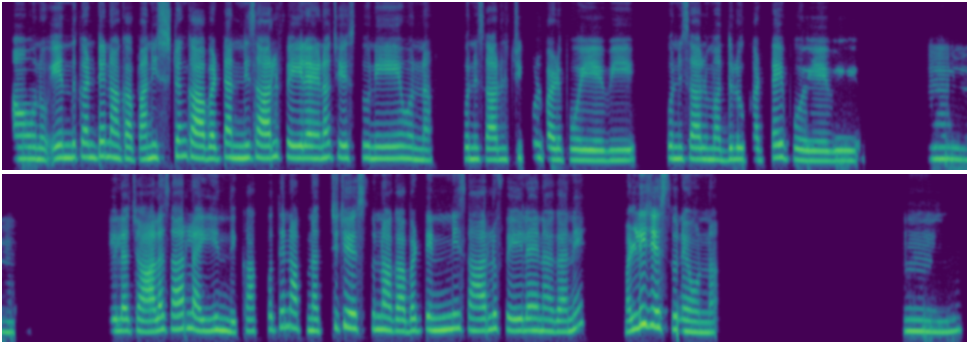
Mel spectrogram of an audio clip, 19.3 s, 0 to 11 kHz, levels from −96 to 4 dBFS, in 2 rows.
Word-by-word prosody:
అవును. 230 Hz, -1 st, 0 dB, 0.2 s
ఎందుకంటే 255 Hz, +2 st, +1 dB
నాకా 240 Hz, -2 st, 0 dB
పని 230 Hz, +3 st, +2 dB
ఇష్టం 290 Hz, +3 st, -3 dB
కాబట్టి 235 Hz, 0 st, +3 dB
అన్నిసార్లు 245 Hz, +2 st, +3 dB
ఫెయిల్ 245 Hz, -1 st, +4 dB
అయినా 235 Hz, +1 st, +2 dB
చేస్తూనే 240 Hz, -1 st, -1 dB, 0.3 s
ఉన్నా. 210 Hz, -2 st, -2 dB, 0.3 s
కొన్నిసార్లు 220 Hz, -1 st, -1 dB
చిక్కులు 255 Hz, 0 st, -8 dB
పడిపోయేవి 200 Hz, -2 st, 0 dB, 0.4 s
కొన్నిసార్లు 225 Hz, -2 st, 0 dB
మధ్యలో 220 Hz, +2 st, -1 dB
కట్ 210 Hz, -1 st, -9 dB
అయిపోయేవి. 195 Hz, -5 st, -1 dB, 0.9 s
హ్మ్. 220 Hz, -3 st, -4 dB, 1.1 s
ఇలా 225 Hz, 0 st, +1 dB
చాలా 215 Hz, +2 st, +3 dB
సార్లు 270 Hz, 0 st, +2 dB
అయింది. 225 Hz, -2 st, +1 dB
కాకపోతే 235 Hz, +5 st, -7 dB
నాకు 275 Hz, -4 st, -2 dB
నచ్చి 230 Hz, +7 st, -5 dB
చేస్తున్నా 265 Hz, -3 st, +2 dB
కాబట్టి 225 Hz, +2 st, -1 dB
ఎన్ని 255 Hz, +4 st, +3 dB
సార్లు 235 Hz, +3 st, 0 dB
ఫెయిల్ 230 Hz, 0 st, +1 dB
అయినా 230 Hz, -1 st, 0 dB
గానీ, 230 Hz, +9 st, -1 dB, 0.5 s
మళ్ళీ 280 Hz, +10 st, +8 dB
చేస్తూనే 260 Hz, -7 st, +3 dB
ఉన్నా. 195 Hz, 0 st, -3 dB, 1.9 s
హ్మ్. 215 Hz, -2 st, -2 dB
230 Hz, 115 wpm, -23 LUFS, 215-250 Hz, 1.9 s, మళ్ళీ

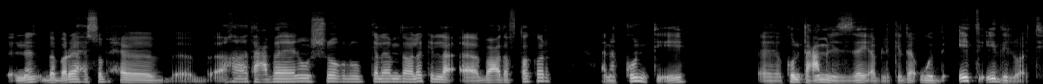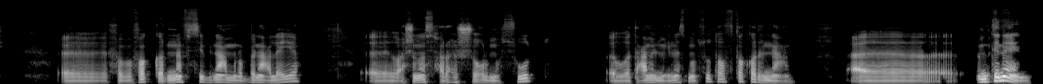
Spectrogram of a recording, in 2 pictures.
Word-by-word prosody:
الناس 110 Hz, +5 st, +1 dB
بابقى 100 Hz, -4 st, 0 dB
رايح 125 Hz, 0 st, +3 dB
الصبح 125 Hz, +2 st, -6 dB
آآ 100 Hz, -2 st, +2 dB
ب 90 Hz, 0 st, -7 dB, 0.3 s
ب -, -, -15 dB
ها 135 Hz, -2 st, -3 dB
تعبان 135 Hz, +2 st, +1 dB
والشغل 140 Hz, -1 st, -2 dB
والكلام 135 Hz, +1 st, -2 dB
ده 130 Hz, -1 st, 0 dB
ولكن 145 Hz, +1 st, -1 dB
لأ 115 Hz, -7 st, +2 dB
باقعد 100 Hz, +4 st, +2 dB
أفتكر 130 Hz, -, -3 dB, 0.6 s
أنا 85 Hz, 0 st, -4 dB
كنت 155 Hz, -1 st, +1 dB
إيه 110 Hz, +4 st, -2 dB, 0.7 s
آآ 85 Hz, -1 st, -5 dB
كنت 110 Hz, +4 st, +2 dB
عامل 100 Hz, +2 st, +4 dB
إزاي 90 Hz, +3 st, -1 dB
قبل -, -, -5 dB
كده، -, -, -4 dB
وبقيت 100 Hz, -, +2 dB
إيه -, -, +1 dB
دلوقتي، 125 Hz, -, -5 dB, 0.6 s
آآ 85 Hz, -1 st, -4 dB
فبافكّر 100 Hz, +3 st, -1 dB
نَفْسي 125 Hz, +1 st, 0 dB
بنِعَم 105 Hz, -2 st, +1 dB
ربّنا 100 Hz, +4 st, -1 dB
عليّا 110 Hz, +10 st, -1 dB, 0.7 s
آآ 85 Hz, 0 st, -3 dB
وعشان 100 Hz, +6 st, 0 dB
أصحى 105 Hz, -4 st, -3 dB
أروح 100 Hz, +3 st, -4 dB
الشغل 100 Hz, -3 st, -1 dB
مبسوط 140 Hz, -, -2 dB, 0.8 s
وأتعامل 95 Hz, +3 st, 0 dB
مع -, -, -1 dB
الناس 100 Hz, +3 st, -3 dB
مبسوط 130 Hz, +8 st, -4 dB
وأفتكر 125 Hz, -1 st, -1 dB
النِعَم 85 Hz, -5 st, -2 dB, 0.6 s
آآ 90 Hz, 0 st, 0 dB, 0.2 s
امْتِنان. 130 Hz, -, +10 dB
105 Hz, 140 wpm, -24 LUFS, 90-130 Hz, 0.8 s, امْتِنان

